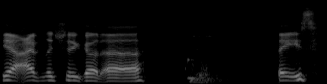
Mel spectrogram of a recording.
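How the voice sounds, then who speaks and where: A woman's voice: on the low side, unhurried, a bit bright, smooth. A woman chatting casually and off the cuff while streaming a game. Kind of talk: casual unscripted gaming stream chat. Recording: game music behind the voice.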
